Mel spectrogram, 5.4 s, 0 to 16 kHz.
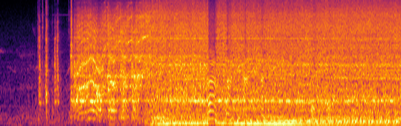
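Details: GMC Sierra 6.0L with battery dead at 9.8 V after key left on overnight, jump-started with a booster pack: a few quick clicks, brief cranking, then catches and settles into an even idle; starts fine.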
